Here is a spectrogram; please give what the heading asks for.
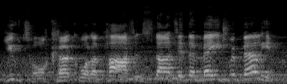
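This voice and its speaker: A man playing a hero's wry, argumentative companion in a fantasy game, sardonic and animated. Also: high-pitched, moderate pace, noisy background, natural voice. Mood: accusing. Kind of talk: fantasy video game voice acting. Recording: echoey, music behind.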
